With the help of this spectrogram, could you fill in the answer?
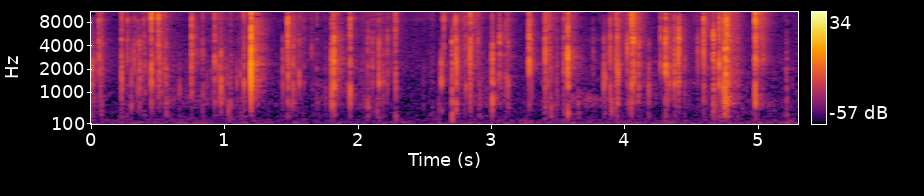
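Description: A sealed Milo snack bar in a crinkly plastic wrapper is scratched and squeezed with long painted nails over a wooden table. The result is quiet, dense, bright crinkling made of many short, sharp crackles with almost no low end, with the loudest snaps near the start and toward the end.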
